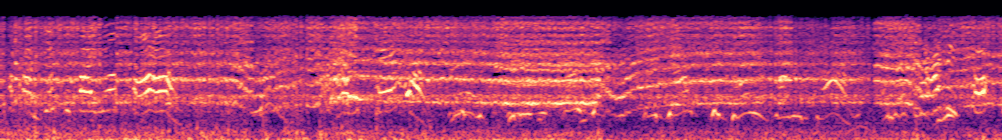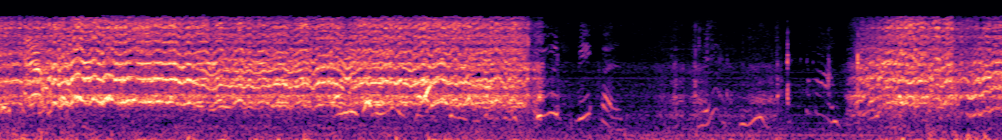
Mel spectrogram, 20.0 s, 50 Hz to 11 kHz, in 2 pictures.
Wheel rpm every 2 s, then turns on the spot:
230, 220, 220, 210, 200, 230, 210, 160, 10, 130.
16-18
